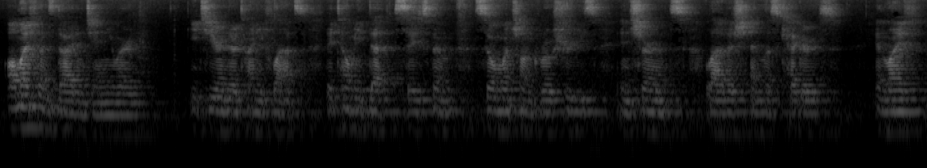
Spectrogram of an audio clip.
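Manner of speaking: projected, deliberate verse delivery; poem reading. Acted. Poet reading to friends in the audience, projected recital. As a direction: recite it to the room in measured phrases.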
